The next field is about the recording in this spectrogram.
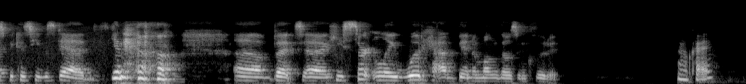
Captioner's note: laughs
